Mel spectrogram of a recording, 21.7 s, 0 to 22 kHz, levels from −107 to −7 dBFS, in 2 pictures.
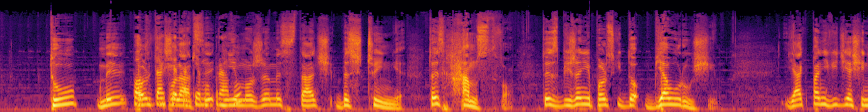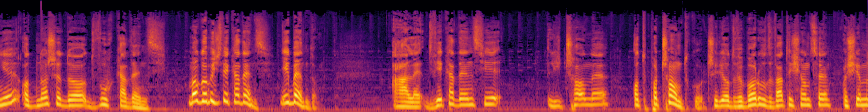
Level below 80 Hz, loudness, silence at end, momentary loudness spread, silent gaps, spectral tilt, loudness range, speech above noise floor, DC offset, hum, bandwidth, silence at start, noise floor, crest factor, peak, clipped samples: -46 dBFS; -21 LUFS; 0 s; 10 LU; none; -5.5 dB/octave; 3 LU; 35 dB; under 0.1%; none; 15 kHz; 0.65 s; -55 dBFS; 20 dB; -2 dBFS; under 0.1%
